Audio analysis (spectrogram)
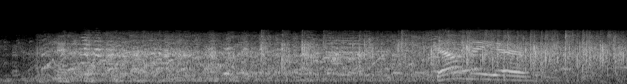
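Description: A radio show audience claps steadily and loudly throughout, a dense patter of many hands, with chuckles and laughter rising from the crowd toward the end.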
